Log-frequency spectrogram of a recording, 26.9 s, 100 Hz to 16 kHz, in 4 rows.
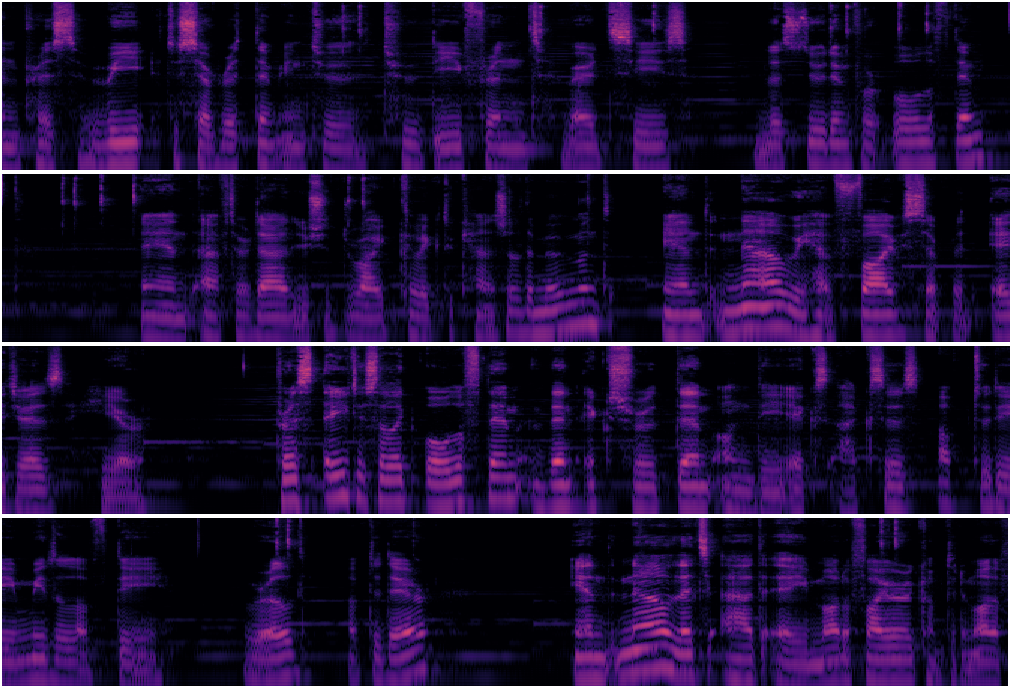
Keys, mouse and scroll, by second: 1.6 g, 2.2 right click, 2.9 g, 3.5 right click, 4.1 click, 5.1 v, 5.5 right click, 5.9 click, 6.2 v, 7.0 right click, 7.3 click, 7.7 v, 9.0 right click, 10.7 shift+middle click, 11.5 click, 15.2 a, 16.0-17.1 middle drag, 17.1 e, 18.2 x, 21.9 click, 25.9 click.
